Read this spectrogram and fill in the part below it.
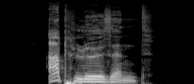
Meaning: present participle of ablösen
- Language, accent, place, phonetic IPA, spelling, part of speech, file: German, Germany, Berlin, [ˈapˌløːzn̩t], ablösend, verb, De-ablösend.ogg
